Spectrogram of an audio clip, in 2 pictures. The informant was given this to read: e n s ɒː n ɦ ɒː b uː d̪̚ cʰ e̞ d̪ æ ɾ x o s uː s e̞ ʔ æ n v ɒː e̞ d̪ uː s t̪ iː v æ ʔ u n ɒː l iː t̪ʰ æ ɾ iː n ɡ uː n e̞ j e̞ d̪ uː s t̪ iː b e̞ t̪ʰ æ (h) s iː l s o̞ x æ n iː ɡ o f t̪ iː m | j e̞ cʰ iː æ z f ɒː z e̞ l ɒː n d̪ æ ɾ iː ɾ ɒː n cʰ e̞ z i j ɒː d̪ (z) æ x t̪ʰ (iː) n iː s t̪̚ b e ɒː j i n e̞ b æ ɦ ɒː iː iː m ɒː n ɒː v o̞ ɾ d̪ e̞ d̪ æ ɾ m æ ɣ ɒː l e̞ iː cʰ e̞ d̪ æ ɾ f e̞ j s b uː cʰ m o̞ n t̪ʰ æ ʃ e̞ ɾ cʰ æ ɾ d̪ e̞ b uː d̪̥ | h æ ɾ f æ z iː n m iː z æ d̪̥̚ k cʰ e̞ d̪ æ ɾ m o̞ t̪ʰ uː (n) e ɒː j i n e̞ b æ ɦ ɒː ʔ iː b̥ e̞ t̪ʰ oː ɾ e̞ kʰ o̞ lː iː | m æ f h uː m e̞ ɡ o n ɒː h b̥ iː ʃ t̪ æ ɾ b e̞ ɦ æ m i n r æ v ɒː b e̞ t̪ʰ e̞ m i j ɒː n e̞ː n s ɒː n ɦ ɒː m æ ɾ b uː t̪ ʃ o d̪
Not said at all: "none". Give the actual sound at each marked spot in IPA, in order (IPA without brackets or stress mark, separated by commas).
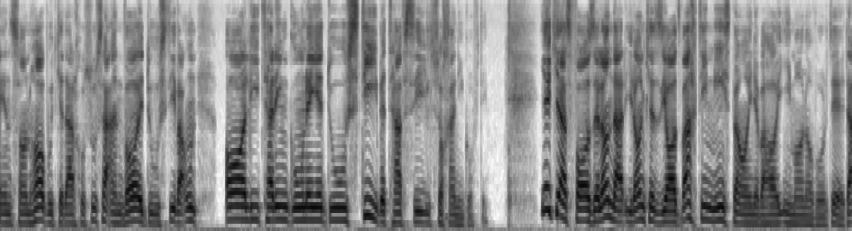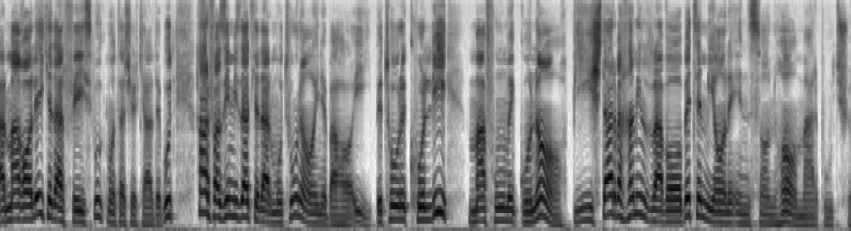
f, v, iː, n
